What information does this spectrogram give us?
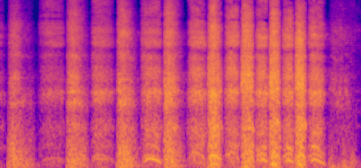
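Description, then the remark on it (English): A person imitates a man's heavy, gasping breaths, a dozen or so harsh panting pulses that grow louder and come faster and closer together, with no speech. “The more he swung and the more he repented, the sound of the man breathing went like this.”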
